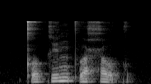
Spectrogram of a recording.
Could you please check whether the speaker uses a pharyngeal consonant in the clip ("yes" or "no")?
yes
